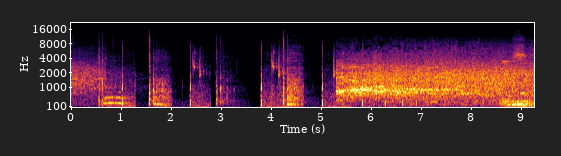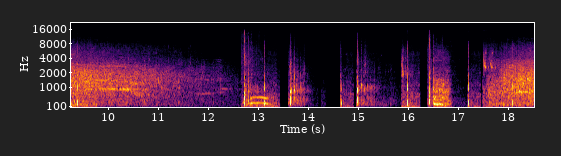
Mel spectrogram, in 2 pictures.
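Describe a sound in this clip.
A tennis ball is struck sharply with a racket, back and forth.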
